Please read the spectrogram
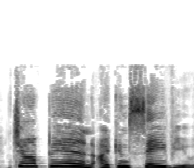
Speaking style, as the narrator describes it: The fellow in the motorboat shouted

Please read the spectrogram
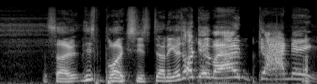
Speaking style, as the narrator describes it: Like yelling, getting really angry

